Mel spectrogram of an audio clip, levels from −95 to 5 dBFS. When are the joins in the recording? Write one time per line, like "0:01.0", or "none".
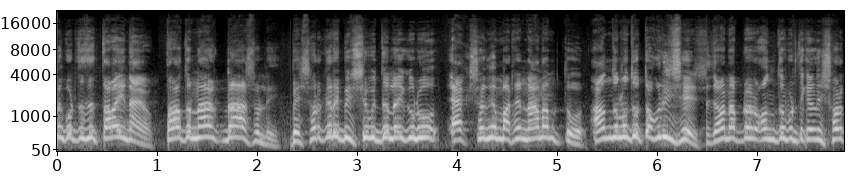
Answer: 0:00.9
0:02.3
0:05.3
0:06.5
